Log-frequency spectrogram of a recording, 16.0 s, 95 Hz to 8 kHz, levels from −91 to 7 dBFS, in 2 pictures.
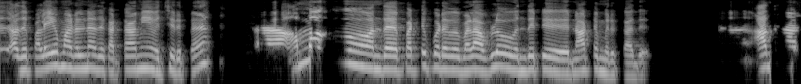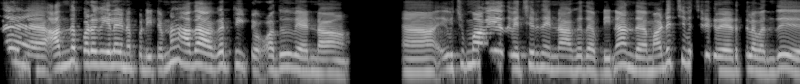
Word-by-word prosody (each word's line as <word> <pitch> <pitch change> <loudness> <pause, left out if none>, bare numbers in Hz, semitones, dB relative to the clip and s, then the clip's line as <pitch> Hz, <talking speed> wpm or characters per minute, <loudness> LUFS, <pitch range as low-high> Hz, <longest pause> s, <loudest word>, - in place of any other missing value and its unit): அது 205 - 0
பழைய 220 +5 +1
மாடல்ன்னு 225 0 0
அ 205 -3 -6
கட்டாமையா 210 +3 -1
வச்சிருப்பேன். 205 +6 -5 0.7
அ - - +7 0.2
அம்மாக்கும் 295 - 0
அந்த 215 -1 -1 0.2
பட்டு 215 +3 -2
புடவ 210 -3 -1
மல 210 +1 +4
அவ்வளோ 240 +5 -2
வந்துட்டு 205 +1 -4 0.3
நாட்டம் 195 -2 -2
இருக்காது. 315 - -9 1.0
ஆ - - -16 0.2
அதனால 230 -1 -3 0.5
அந்த 270 +6 -1
புடவையெல்லாம் 270 -1 +3
என்ன 235 - -3
பண்ணிட்டோம்னா, 210 +9 -4
அத 270 - +1
அகற்றிட்டோம். 240 -4 -4
அதுவும் 230 0 -2
வேண்டாம். 180 -2 0 0.7
ஆ - - +1 0.5
சும்மாவே 280 +1 +3
அ - - -16
வச்சிருந்து 235 +1 -3
என்ன 210 0 -1
ஆகுது 205 +1 -5
அப்டின்னா, 185 +9 0
அந்த 200 -3 0 0.2
மடிச்சு 305 +8 -1
வச்சிருக்கிற 215 -5 -3
இடத்துல 200 +1 -4
வந்து, 195 +6 -2
220 Hz, 140 wpm, -21 LUFS, 205-255 Hz, 1.0 s, அ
